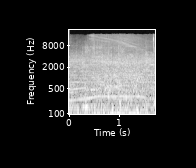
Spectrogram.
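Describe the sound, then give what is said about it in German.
A video game car engine roars steadily as the vehicle drives and drifts, a constant loud rumble with a gritty, noisy texture and no voices. “Ein neues krankes Auto. Aha. Man kann driften.”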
